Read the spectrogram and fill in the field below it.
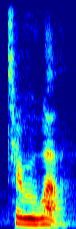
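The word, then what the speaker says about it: תרועה: The Strong's concordance is Hebrews or H 8643 and is pronounced tera.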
